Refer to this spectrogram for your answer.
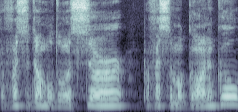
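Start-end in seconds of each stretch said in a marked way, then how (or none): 0.0-1.3 low gravelly put-on voice. Running through Harry Potter character voices, doing the Hagrid voice. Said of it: "Hagrid, I could do the deep voice".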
